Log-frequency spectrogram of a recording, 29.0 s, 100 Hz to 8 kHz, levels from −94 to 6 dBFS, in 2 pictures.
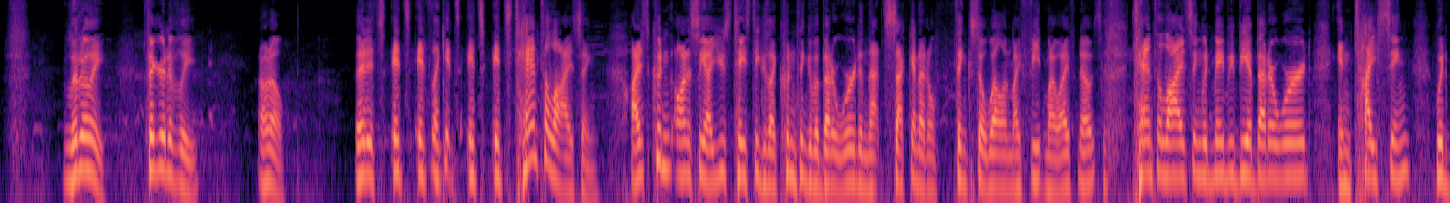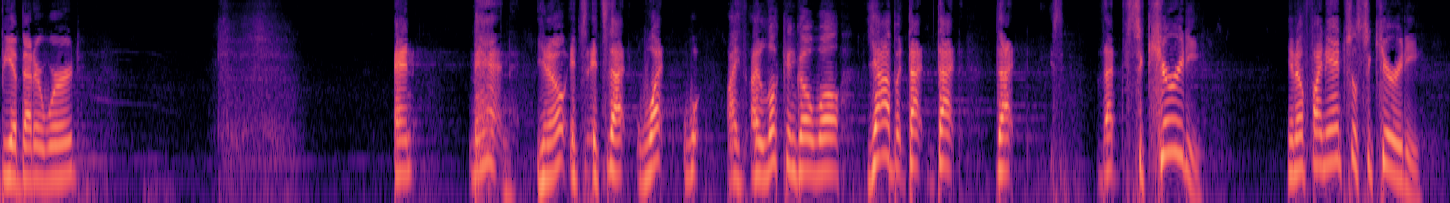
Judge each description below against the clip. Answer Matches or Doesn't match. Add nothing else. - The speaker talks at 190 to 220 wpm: Doesn't match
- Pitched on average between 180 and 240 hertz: Matches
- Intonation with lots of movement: Doesn't match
